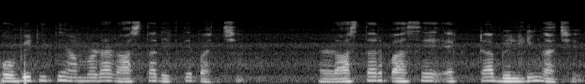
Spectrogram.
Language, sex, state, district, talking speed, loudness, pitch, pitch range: Bengali, male, West Bengal, Alipurduar, 100 wpm, -19 LUFS, 155 Hz, 135-170 Hz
